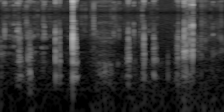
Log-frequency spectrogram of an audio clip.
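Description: Seawater sloshing and splashing around a waterproof camera held just under the surface, with scattered sharp clicks and a splashier burst near the end as it rises out of the water.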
